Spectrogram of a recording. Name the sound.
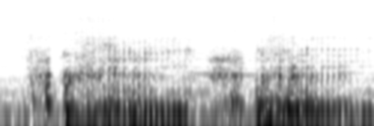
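tiger roar sound effect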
